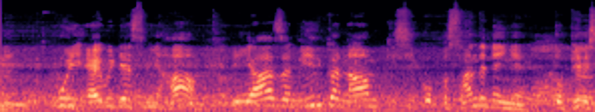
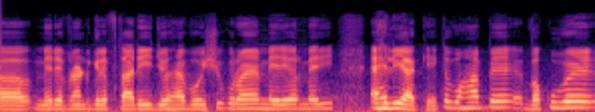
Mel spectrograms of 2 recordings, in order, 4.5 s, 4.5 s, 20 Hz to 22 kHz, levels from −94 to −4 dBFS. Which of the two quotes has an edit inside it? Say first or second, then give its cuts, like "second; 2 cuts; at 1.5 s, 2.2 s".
second; 1 cut; at 3.3 s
